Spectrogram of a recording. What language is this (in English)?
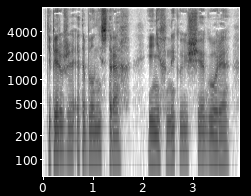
Russian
